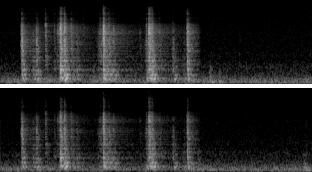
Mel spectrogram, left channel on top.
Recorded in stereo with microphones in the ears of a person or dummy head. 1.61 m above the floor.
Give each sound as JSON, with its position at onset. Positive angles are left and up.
{"t": 0.2, "sound": "a rattle", "side_deg": 20}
